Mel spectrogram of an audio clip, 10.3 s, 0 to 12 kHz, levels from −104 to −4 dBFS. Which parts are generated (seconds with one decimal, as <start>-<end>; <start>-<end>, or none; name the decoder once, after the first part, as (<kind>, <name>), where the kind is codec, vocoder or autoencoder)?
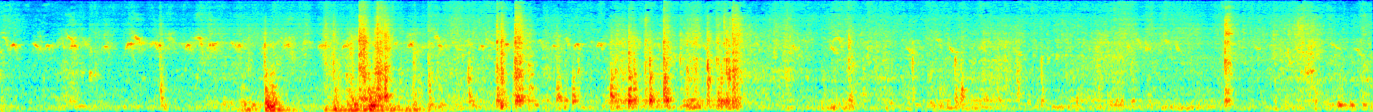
0.4-3.3 (autoencoder, DAC-VAE); 8.4-9.3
